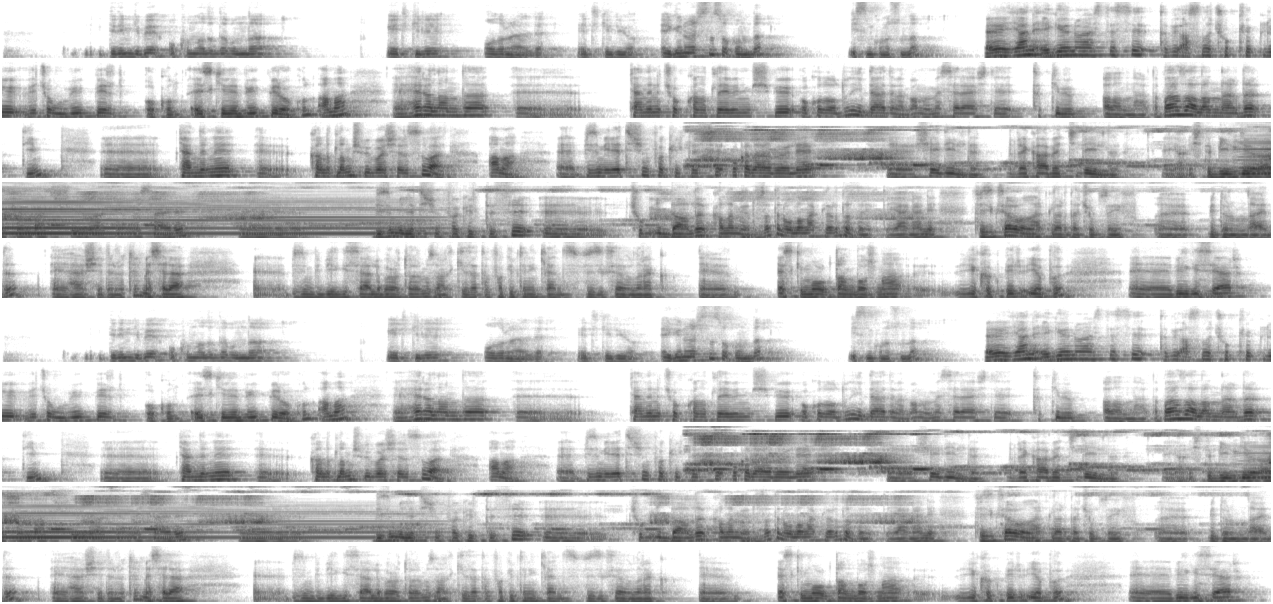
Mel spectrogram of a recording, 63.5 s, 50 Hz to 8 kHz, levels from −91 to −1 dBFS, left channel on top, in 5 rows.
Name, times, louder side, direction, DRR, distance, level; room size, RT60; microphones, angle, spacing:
voice 1, 0.8-2.7 3.8-4.4 4.8-5.4 5.7-7.7 8.5-9.2 62.6-63.0, left 1 dB, 20° left, 1.8 m, -34 dB
voice 2, 9.8-13.8 14.1-18.5 19.0-25.3 25.6-30.6 30.9-33.6 34.2-36.6 37.0-41.2 41.8-51.0 51.2-53.0 53.3-57.3 57.7-58.1 58.5-63.1, left 1 dB, 45° left, 1.4 m, -31 dB
sound 1, 32.2-42.5 42.8-47.7 48.1-48.2 48.5-49.7 50.1-50.5, right 6 dB, 80° right, 3.1 m, -34 dB
Bowed string instrument, 37.7-42.7, left 3 dB, 85° left, 1.2 m, -31 dB
22.0 x 21.5 x 8.2 m
head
